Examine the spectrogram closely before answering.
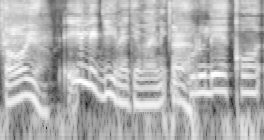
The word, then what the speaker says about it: Nkulululeko: No, it's pronouncing like this: Nkulululeko.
